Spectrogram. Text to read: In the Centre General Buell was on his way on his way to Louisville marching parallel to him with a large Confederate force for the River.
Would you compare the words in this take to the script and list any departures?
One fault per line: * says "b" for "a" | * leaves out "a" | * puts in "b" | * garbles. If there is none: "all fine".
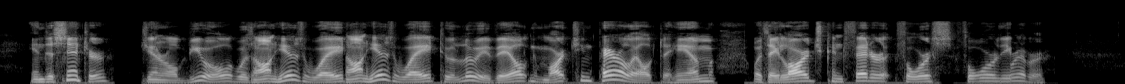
all fine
